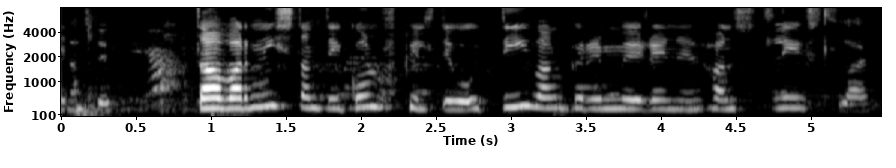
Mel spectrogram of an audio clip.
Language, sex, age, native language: Icelandic, male, 12, Icelandic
